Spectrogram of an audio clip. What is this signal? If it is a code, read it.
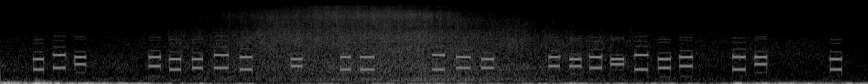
DTMF, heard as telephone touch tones, dialled by hand, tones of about 120 ms. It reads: 160 81462 7 22 354 875*348 20 1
